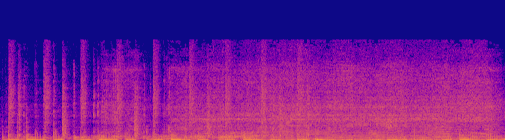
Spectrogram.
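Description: Electronic music with a steady beat of about two per second. Under it, from about two seconds in, a chainsaw runs and cuts dead wood with a wavering whine, cutting off abruptly at the end.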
